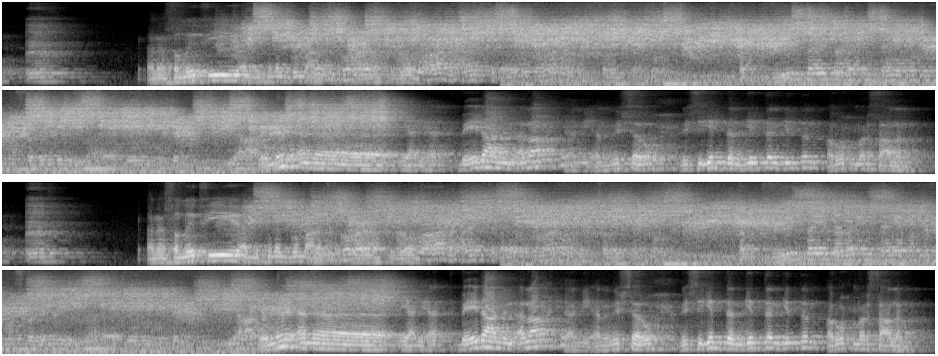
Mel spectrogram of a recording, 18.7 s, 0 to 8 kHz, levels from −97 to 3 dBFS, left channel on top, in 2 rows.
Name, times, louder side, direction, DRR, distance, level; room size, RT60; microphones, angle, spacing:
voice 1, 1.5-4.2 7.7-7.9 11.9-18.4, right 2 dB, 70° right, 5 dB, 0.9 m, -20 dB
sound 1, 2.1-13.2, left 5 dB, 65° left, 2.4 m, -20 dB
voice 2, 3.1-6.7 7.4-11.2 11.6-12.0, right 1 dB, 25° right, 0 dB, 2.3 m, -27 dB
sound 2, 5.0-11.9, equal, 45° right, 1.9 m, -32 dB
23.0 x 8.1 x 3.4 m, 0.92 s
head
